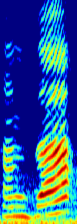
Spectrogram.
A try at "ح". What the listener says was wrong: نہیں یہ ہا ہے. نہیں واو ہا.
